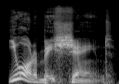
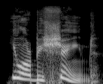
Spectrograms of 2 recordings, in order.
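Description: First: Sneering echo of a reproach; mocking retort. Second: Put-on high-pitched, reproachful girl's voice; indignant girlish reproach; scolding girl. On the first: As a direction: throw the scolding back at her. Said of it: "retorted Benjamin". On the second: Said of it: "said Forbearance". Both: A narrator's reading.

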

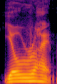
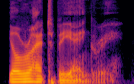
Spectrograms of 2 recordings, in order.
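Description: First: RIGHT lifted higher and louder; "right" said higher and louder, falling at the end; emphatic agreement. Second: Said in the usual way. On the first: Acted. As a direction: lean into "right" to concede. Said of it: "then spoke again, very softly". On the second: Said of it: "very softly".

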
